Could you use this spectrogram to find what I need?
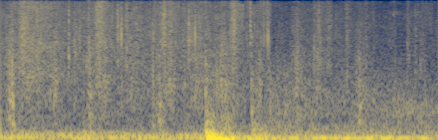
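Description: A heavy thud lands once.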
